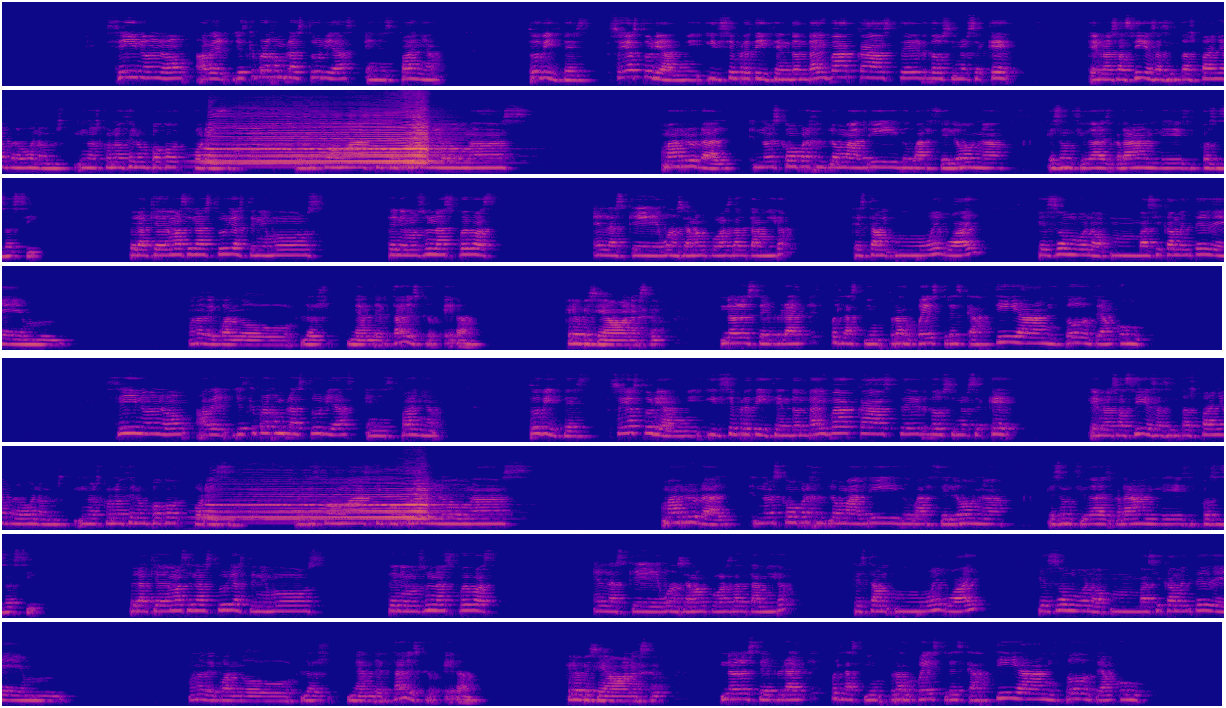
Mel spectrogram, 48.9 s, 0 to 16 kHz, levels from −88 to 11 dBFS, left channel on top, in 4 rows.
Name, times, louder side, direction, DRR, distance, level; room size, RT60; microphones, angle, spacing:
voice 1, 1.0-4.4 5.3-10.1 10.9-14.6 15.1-17.5 18.8-22.3 22.7-24.8 25.7-27.6 28.3-29.3 30.3-32.3 32.9-34.2 34.8-37.3 38.5-41.4 42.3-43.3 43.8-48.0, left 3 dB, 50° left, 3 dB, 1.7 m, -44 dB
sound 1, 14.1-16.9, left 5 dB, 80° left, 0.4 m, -32 dB
12.0 x 7.0 x 2.3 m, 0.26 s
head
